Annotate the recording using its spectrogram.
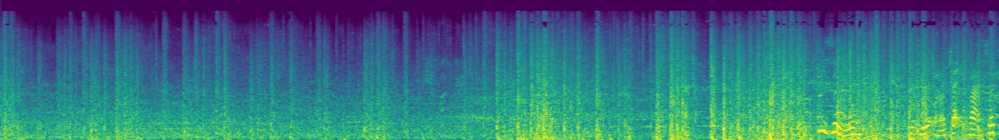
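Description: Musket volleys crackle and pop across a battlefield.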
